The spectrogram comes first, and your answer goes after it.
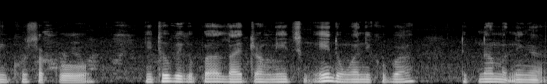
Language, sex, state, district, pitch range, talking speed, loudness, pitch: Garo, male, Meghalaya, West Garo Hills, 110-130 Hz, 75 wpm, -18 LUFS, 120 Hz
